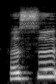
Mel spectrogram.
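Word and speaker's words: hustle: यहाँ पे अभी मैंने एक वर्ड पढ़ा, बल्कि एक नहीं दो पढ़े, हसल एंड बसल। अब यहाँ पे देखिए, हसल, मैंने हसल पढ़ा, टी इसमें मैंने साइलेंट कर दिया क्योंकि टी साइलेंट है, टी की आवाज़ नहीं आ रही।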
